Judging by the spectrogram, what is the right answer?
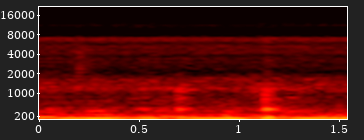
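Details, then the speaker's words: Emerson "Roundnose" antique ceiling fan, model 86641-AG, c.1952, 52-inch, running on variable speed control: quiet steady low hum with faint irregular ticks, from either bearings or rotor, also heard in regular operation; unconfirmed. "because Yeah, that noise we hear is whether it's the bearings or the rotor. We hear that on the regular operation, too."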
